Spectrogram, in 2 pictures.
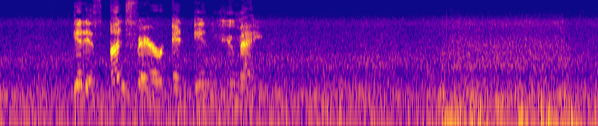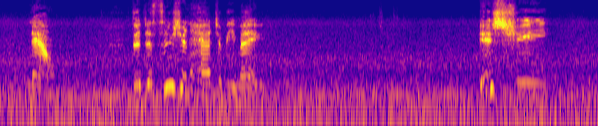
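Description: An elderly woman speaks close by, calmly and in short bursts.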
